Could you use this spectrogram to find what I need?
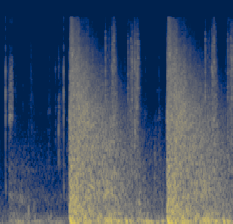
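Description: A sniper rifle fires with a loud crack.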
